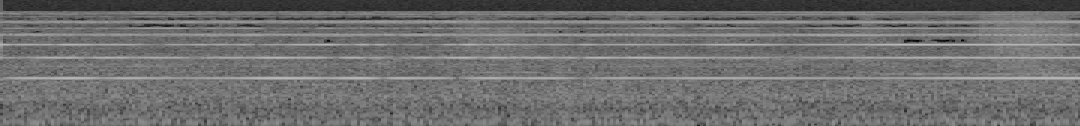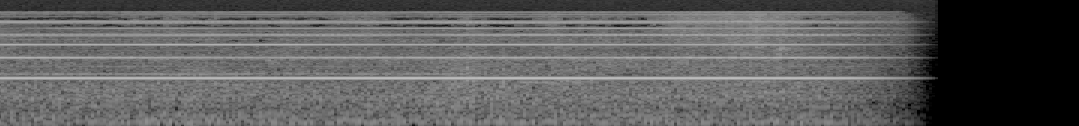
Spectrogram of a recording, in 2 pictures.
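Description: A passenger train rolls slowly past with a steady electric whine.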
